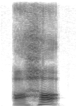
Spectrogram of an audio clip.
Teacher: ఇక ఫైనల్గా విసర్గ. ఇది అచ్చు తర్వాత ఒక చిన్న బ్రీతి హ సౌండ్ ఇస్తుంది. ఉదాహరణకి అహా అన్నప్పుడు చివర్లో వినిపించే సౌండ్.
